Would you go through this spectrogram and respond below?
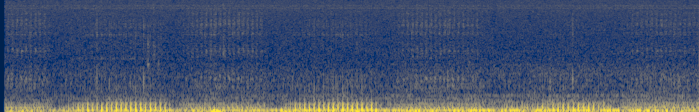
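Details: Male kitten purring intensely while picked up and cuddled by its owner; deep, low rumbling purr in rhythmic pulses, each swelling for about a second with brief breaks, plus a soft thump near the middle.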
